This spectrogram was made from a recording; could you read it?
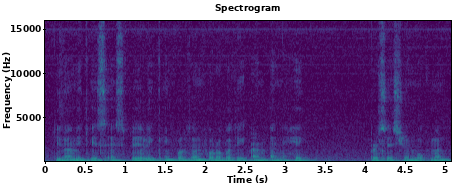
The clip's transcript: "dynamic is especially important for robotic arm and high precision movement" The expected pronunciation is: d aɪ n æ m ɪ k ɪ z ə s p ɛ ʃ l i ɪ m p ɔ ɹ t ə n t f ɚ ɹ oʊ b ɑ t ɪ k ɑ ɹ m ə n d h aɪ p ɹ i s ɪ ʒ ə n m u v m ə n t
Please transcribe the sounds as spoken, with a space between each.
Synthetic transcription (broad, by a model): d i n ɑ m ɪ k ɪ s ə s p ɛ l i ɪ m p ɔ ɹ t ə n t f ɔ ɹ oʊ b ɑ t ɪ k ɑ ɹ m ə n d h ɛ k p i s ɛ s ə n m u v m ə n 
